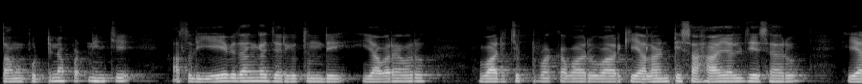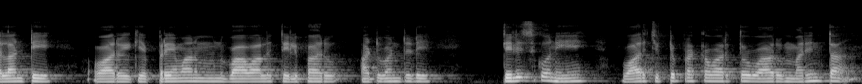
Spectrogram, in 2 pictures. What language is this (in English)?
Telugu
